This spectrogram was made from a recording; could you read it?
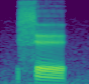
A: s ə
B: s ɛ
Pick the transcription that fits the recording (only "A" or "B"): B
